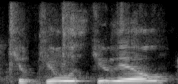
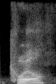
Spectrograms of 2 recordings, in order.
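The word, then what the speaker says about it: Kuiil: and it comes with Kulil. I always pronounce his name wrong. Quill.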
